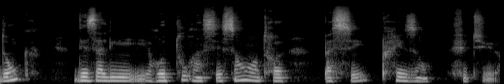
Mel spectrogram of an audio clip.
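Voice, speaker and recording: The voice carries a dark, mellow tone and sounds somewhat breathy. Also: woman. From Portugal, Lisbon. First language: Portuguese (speaking French). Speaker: astrologer, podcast host. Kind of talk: reflective solo podcast monologue.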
